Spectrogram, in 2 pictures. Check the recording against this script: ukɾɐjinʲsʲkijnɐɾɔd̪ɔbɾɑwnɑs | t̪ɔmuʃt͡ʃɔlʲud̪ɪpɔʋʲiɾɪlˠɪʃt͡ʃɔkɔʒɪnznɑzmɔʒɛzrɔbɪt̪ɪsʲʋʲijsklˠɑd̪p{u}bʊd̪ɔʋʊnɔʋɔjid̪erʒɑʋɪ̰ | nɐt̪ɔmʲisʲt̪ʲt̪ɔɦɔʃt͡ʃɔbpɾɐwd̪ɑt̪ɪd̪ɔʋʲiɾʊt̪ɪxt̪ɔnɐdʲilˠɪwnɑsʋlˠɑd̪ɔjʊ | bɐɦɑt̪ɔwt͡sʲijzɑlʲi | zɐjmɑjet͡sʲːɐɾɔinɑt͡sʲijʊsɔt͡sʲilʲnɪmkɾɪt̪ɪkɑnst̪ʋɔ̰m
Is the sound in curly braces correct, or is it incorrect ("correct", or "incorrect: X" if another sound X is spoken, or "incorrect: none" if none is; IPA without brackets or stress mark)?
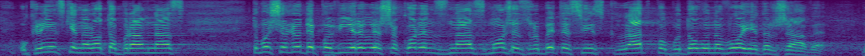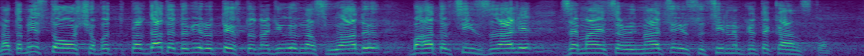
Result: incorrect: ɔ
